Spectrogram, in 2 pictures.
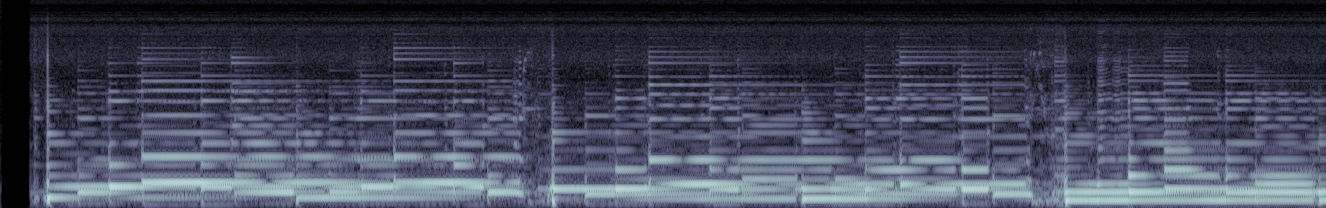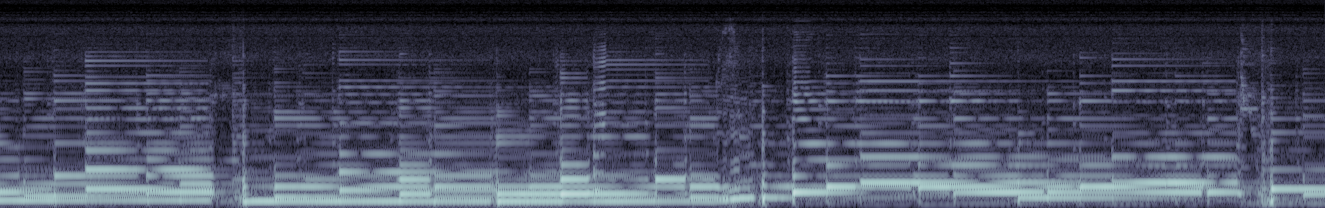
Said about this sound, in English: For our final tone, we're going to bring it back to another cleaner tone. This one with a more prevalent guitar signal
